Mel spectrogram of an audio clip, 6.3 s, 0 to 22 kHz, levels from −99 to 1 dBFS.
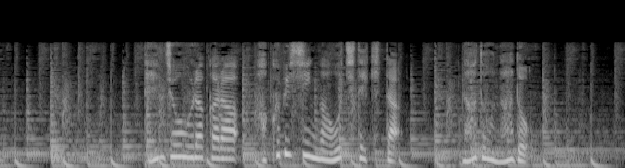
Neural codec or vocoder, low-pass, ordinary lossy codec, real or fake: none; none; none; real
